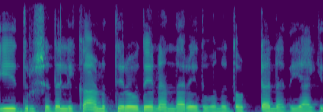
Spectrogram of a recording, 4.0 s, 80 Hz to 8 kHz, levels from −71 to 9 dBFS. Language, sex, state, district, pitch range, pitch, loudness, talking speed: Kannada, female, Karnataka, Koppal, 165-170 Hz, 170 Hz, -15 LUFS, 120 wpm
